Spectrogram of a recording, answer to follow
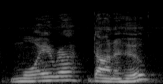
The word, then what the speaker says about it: Moira Donohoe: they found this artist I'm going to try to say her name Moira Donahue how'd I do you did great now you are uh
